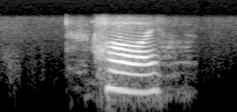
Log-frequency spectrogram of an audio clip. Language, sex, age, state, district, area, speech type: Santali, female, 18-30, Jharkhand, Seraikela Kharsawan, rural, conversation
